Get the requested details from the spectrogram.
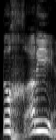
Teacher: Kemudian lanjut tukhriju, ri ya, awas jangan, nggak boleh tebal ya, karena ro ini kasroh, harus dia tipis tarkik ya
